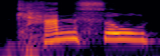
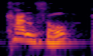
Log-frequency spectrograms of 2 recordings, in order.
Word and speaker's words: canthal: I'll spell it for you. – Great. – C A N. – Yeah. – T H. – Yeah. – A L. – Canthal. – Canthal. – Yes.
